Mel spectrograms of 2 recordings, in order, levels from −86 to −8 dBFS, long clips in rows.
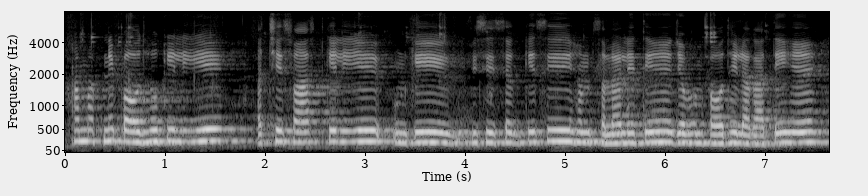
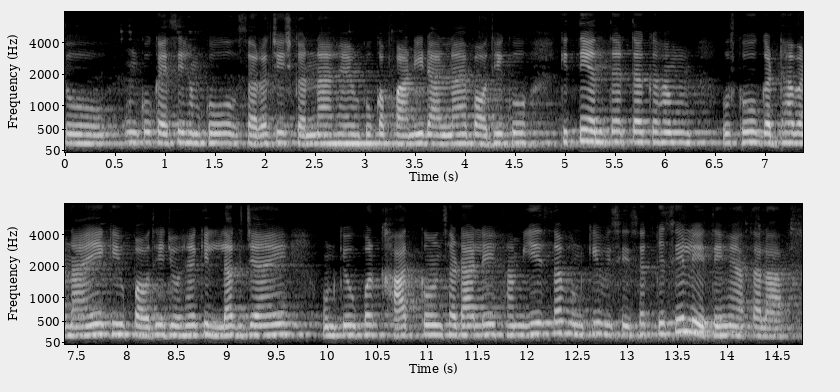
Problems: background sounds at intervals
